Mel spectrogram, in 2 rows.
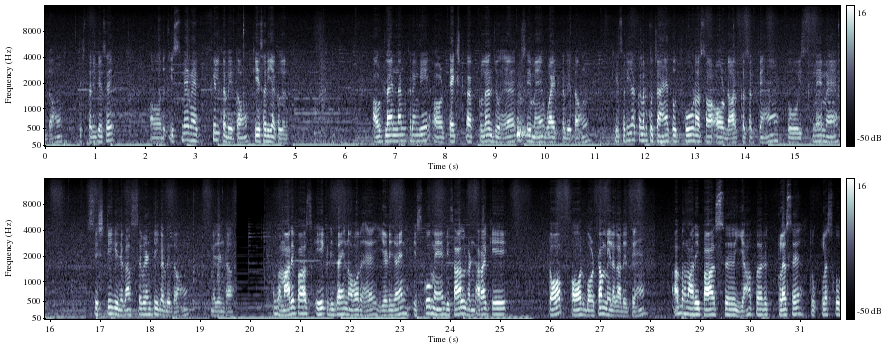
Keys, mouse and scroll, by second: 2.7 ctrl+space, 5.8 click, 7.8 click, 10.4 shift+Page_Up, 11.1 typing, 13.2 click, 15.1 click, 16.6 click, 18.4 KP_7, 19.6 KP_Enter, 20.3 click, 22.2 space, 22.9 click, 24.2 scroll up 1, 26.1 click, 28.0-29.7 scroll down 1, 29.7-31.8 scroll up 1.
